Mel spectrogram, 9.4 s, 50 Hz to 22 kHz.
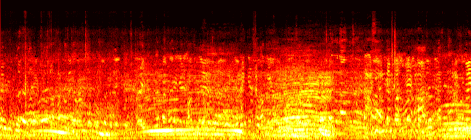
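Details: At Ambari cattle market in Parbatipur, Dinajpur, crossbred bulls suited to farming low in long sustained moos, mixed with bargaining voices and crowd noise, 2 January 2024.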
